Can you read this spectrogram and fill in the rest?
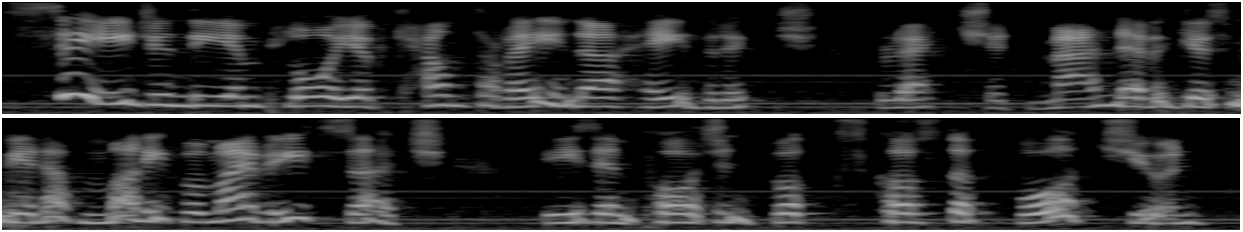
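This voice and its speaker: A woman voicing a grumpy middle-aged male sage with a sharp, wavering voice and a pompous, drawn-out delivery, for a storybook reading. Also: a little high, a little hiss or hum, poor audio. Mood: grumpy, complaining.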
